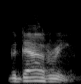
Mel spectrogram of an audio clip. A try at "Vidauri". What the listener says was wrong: You just need to roll your R's a little bit.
